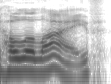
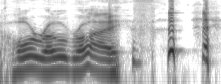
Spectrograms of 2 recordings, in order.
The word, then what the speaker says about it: Hololive: to no, yeah, definitely, it's supposed to be pronounced with the L sound.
